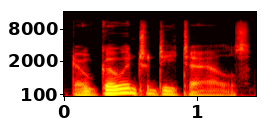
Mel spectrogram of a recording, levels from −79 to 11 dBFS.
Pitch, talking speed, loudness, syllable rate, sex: 100 Hz, 165 wpm, -16 LUFS, 4.6 syllables/s, male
